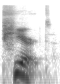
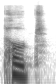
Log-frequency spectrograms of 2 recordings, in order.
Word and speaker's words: Peart: He once said that it's actually pronounced Peart. Peart. Like Piert. People call him Pert, whatever.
